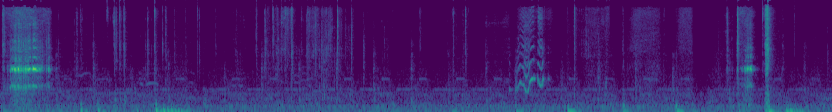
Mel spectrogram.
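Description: Sheets of sublimation paper being handled, turned over and taped on a cutting mat: rustles and light scattered clicks, with a louder rustle at the start and again near the end, and a brief squeak about ten seconds in.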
